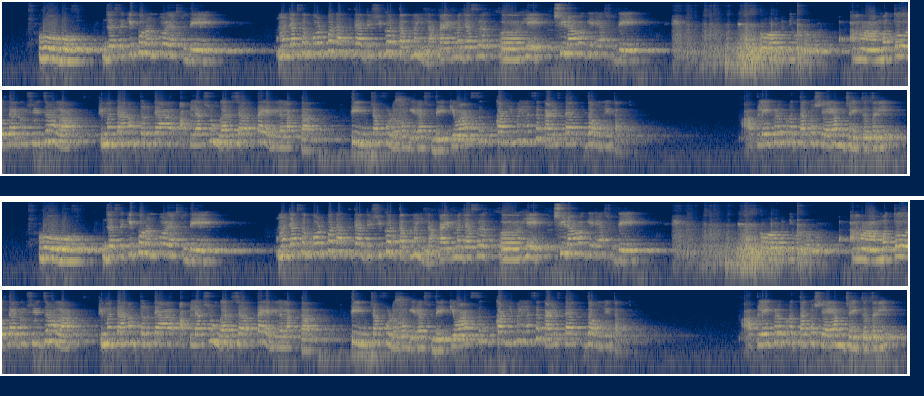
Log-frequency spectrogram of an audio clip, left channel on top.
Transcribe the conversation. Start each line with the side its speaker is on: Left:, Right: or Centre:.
Left: हो हो
Right: जस की पुरणपोळी असू दे म्हणजे असं गोड पदार्थ त्या दिवशी करतात महिला काय म्हणजे असं हे शिरा वगैरे असू दे
Left: हो खे बर
Right: हा मग तो त्या दिवशी झाला किंवा त्यानंतर त्या आपल्या शृंगारच्या तयारीला लागतात तीनच्या फ पुढं वगैरे असू दे किंवा काही महिला सकाळीच त्या जाऊन येतात आपल्या इकड प्रथा कशी आहे आमच्या इथ तरी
